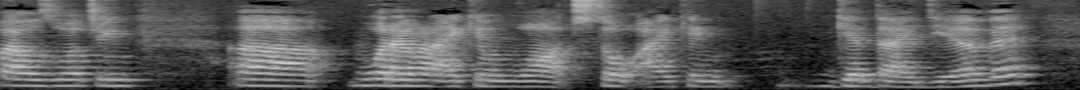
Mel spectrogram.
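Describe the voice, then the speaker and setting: A woman speaks with a non-native accent at a moderate pace. Noticeable background noise runs underneath. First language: not English. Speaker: real estate agent. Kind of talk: casual talk to camera.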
